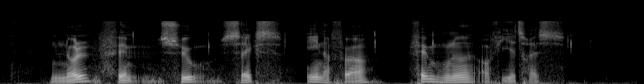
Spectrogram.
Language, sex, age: Danish, male, 35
